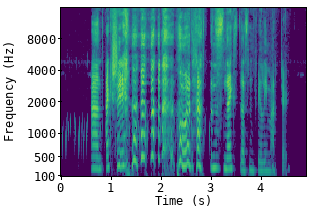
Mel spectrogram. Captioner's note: laughs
